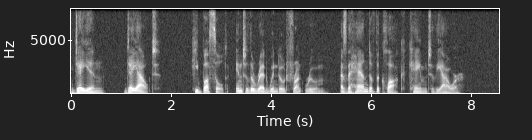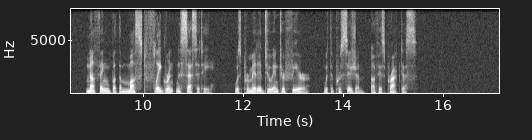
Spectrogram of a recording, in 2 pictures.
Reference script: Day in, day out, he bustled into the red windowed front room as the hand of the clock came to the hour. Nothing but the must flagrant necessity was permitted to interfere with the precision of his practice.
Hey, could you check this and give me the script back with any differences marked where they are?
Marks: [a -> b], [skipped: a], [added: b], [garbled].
Day in, day out, he bustled into the red windowed front room as the hand of the clock came to the hour. Nothing but the must flagrant necessity was permitted to interfere with the precision of his practice.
